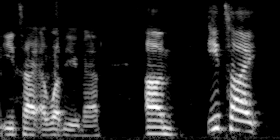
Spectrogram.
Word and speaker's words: Itai: He's doing Itai Ben Shlomo, now known as Itai Benson. He did the band's visit. Huge shout out to Itai. I love you, man. Itai was Itai. Sorry, I'm getting the emphasis on the wrong syllable.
